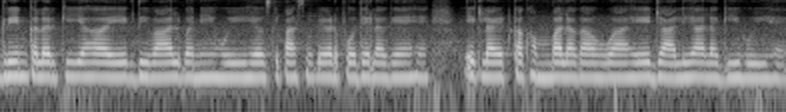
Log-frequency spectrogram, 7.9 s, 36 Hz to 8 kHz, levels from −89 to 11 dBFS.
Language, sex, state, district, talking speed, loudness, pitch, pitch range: Hindi, female, Chhattisgarh, Raigarh, 215 wpm, -15 LUFS, 195 Hz, 190-195 Hz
